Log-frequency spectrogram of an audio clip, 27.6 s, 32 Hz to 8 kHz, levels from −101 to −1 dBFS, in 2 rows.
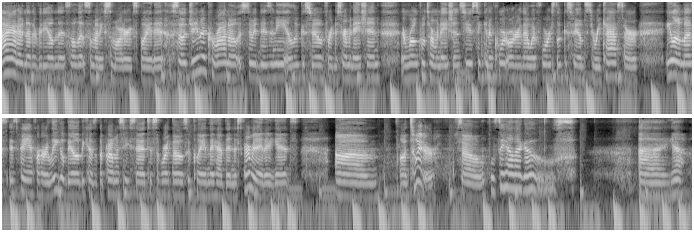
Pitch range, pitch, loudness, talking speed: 170-200 Hz, 180 Hz, -18 LUFS, 160 wpm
